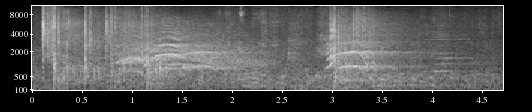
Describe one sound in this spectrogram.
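Kendo fencers shout loud, drawn-out battle cries.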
